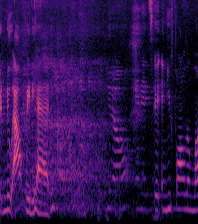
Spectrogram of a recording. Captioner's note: laughter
